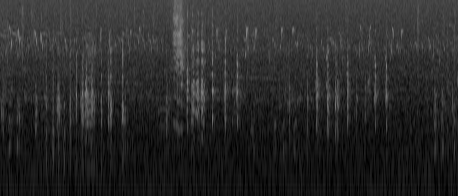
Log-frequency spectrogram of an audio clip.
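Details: Flock of hens clucking: short, scattered clucks with uneven spacing, one louder squawk near the middle, and softer chatter fading toward the end over steady background noise.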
